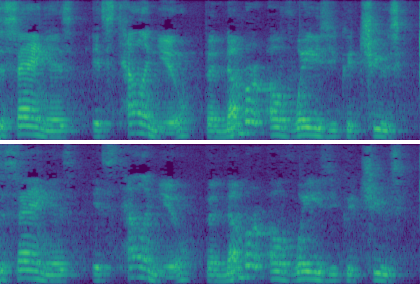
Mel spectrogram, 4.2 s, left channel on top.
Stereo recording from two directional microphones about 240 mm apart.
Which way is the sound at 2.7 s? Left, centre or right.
Right.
